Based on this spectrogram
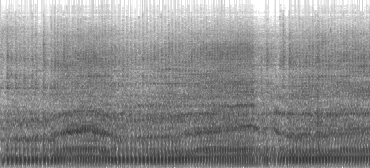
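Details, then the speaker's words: Motorcycle with new engine block, warming up after rebuild: revs rise and fall smoothly with throttle, no knocking or rattle; sounds like new out of the shop. "Oh, dia punya ting guys. Macam motor baru keluar kedai."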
